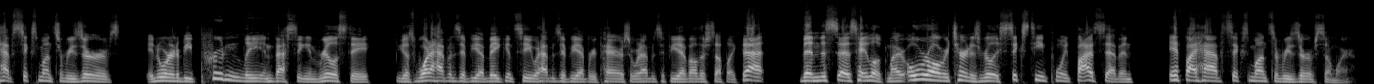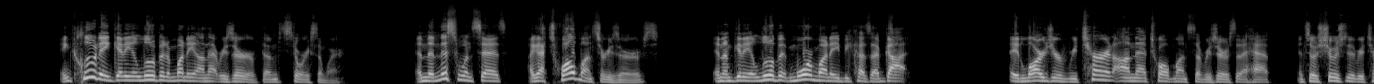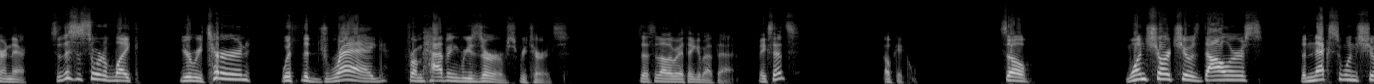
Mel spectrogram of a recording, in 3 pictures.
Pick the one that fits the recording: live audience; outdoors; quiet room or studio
live audience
